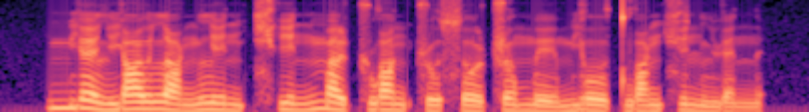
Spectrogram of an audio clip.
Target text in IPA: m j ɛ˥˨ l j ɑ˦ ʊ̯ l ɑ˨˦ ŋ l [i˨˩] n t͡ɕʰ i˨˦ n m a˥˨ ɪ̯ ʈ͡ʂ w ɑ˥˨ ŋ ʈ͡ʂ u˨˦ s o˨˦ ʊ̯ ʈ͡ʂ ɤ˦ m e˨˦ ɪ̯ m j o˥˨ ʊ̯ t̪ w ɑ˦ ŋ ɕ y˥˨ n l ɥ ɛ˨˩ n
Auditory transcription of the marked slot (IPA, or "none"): i˨˩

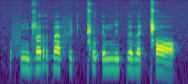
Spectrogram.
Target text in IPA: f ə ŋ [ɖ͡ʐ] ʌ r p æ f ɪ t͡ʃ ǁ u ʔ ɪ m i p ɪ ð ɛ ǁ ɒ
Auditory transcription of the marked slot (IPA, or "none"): ɖ͡ʐ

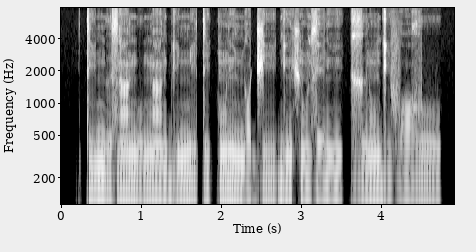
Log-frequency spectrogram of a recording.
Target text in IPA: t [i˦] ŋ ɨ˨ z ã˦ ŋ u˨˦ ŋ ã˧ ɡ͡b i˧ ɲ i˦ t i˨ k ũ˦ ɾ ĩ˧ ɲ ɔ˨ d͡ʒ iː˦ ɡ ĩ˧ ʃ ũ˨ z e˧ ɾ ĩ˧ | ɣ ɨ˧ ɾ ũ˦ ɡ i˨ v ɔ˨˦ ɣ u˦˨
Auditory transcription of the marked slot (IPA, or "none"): i˦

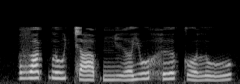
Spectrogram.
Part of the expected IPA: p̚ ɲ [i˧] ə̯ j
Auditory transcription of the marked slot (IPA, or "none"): i˨˩˨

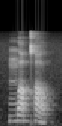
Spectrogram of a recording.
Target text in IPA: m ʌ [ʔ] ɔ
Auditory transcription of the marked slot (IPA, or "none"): qʰ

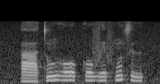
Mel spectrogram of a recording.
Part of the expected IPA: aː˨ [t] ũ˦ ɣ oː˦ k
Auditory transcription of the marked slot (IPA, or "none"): t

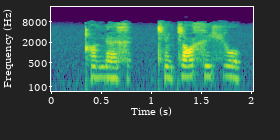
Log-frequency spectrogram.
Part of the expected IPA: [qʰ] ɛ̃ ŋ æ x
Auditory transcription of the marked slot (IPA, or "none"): qʰ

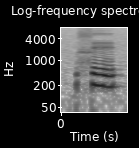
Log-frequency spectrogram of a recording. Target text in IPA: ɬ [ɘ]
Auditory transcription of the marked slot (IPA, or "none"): e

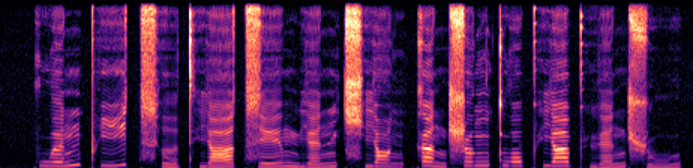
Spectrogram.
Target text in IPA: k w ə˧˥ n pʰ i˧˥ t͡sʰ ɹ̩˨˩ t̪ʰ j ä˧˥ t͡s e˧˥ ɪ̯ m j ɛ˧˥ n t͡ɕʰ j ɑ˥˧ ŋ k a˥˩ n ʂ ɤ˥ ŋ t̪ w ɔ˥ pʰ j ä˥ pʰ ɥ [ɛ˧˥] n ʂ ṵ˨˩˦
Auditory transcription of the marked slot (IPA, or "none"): ɛ˧˥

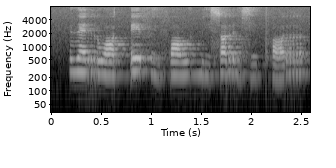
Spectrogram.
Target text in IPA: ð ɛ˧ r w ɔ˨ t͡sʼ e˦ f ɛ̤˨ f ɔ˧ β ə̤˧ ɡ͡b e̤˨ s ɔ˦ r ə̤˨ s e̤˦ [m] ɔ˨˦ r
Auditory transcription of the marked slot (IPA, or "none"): pʰ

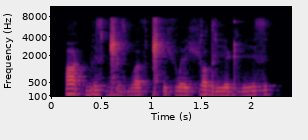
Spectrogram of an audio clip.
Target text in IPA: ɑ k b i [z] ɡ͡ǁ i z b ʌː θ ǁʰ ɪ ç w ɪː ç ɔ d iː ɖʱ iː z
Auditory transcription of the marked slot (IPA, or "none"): z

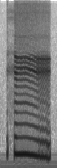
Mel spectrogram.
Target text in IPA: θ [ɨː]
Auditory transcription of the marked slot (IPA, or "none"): yː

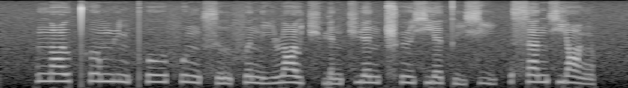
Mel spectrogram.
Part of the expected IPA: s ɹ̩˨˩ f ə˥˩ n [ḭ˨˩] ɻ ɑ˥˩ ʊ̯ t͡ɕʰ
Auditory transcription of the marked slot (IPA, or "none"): i˧˥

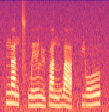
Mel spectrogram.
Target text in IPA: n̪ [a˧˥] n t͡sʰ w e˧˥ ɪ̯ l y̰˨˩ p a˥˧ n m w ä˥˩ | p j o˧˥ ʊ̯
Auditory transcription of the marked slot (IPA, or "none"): a˥˩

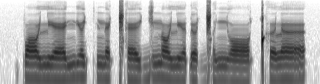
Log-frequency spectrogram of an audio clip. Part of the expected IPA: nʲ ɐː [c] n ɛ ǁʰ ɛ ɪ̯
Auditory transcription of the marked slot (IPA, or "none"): c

